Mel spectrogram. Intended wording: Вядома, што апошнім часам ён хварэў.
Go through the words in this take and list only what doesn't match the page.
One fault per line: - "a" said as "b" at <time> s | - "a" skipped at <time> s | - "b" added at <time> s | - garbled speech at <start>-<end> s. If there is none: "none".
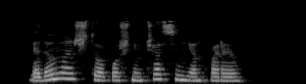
none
